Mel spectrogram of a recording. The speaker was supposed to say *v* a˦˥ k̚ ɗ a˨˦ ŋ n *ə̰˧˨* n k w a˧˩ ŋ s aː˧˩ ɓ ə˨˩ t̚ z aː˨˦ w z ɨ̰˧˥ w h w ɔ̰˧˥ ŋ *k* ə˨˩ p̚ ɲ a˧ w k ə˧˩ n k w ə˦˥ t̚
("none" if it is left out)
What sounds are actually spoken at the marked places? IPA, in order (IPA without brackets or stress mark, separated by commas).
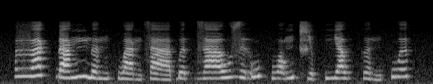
v, ə˨˩, t͡ɕ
